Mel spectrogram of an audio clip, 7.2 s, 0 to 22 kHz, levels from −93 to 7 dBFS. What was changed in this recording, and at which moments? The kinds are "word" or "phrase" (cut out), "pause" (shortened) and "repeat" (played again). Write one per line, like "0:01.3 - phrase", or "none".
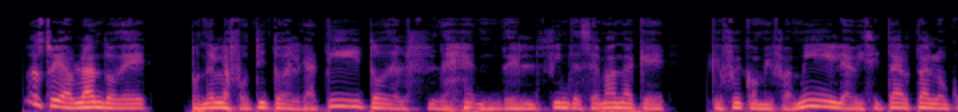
none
